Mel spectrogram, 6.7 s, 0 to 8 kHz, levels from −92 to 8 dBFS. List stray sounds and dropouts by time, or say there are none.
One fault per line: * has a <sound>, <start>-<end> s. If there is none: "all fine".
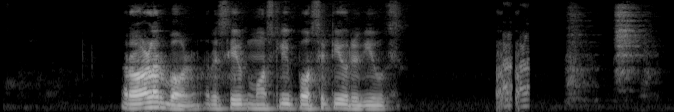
* has a laugh, 5.0-5.3 s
